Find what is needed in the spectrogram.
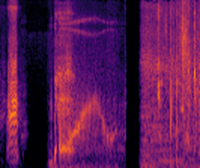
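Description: A cartoon sound effect from the processed logo soundtrack: a springy tone that glides up in pitch and back down, between short breaks of silence, followed by a denser noisy stretch.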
